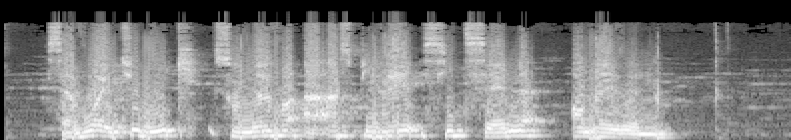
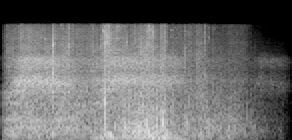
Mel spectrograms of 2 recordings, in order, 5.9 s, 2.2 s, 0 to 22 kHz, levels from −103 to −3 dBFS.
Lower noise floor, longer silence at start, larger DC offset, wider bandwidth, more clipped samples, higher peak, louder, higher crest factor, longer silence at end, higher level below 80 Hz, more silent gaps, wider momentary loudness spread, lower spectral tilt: second, -36 dBFS vs -41 dBFS; first, 0.3 s vs 0 s; neither; first, 16 kHz vs 11 kHz; first, 0.2% vs under 0.1%; about the same, 0 dBFS vs -2 dBFS; first, -7 LUFS vs -18 LUFS; second, 8 dB vs 20 dB; first, 0.55 s vs 0.35 s; first, -28 dBFS vs -36 dBFS; neither; second, 5 LU vs 16 LU; about the same, -4 dB/octave vs -3 dB/octave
